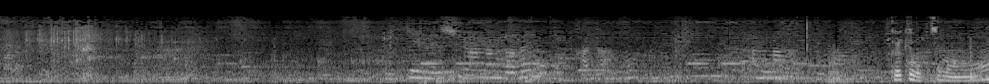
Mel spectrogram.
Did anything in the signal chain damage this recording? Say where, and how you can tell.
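Yes. The codec stage is the likely culprit: lossy AAC compression across the whole clip, consistent with AAC-LC at around 32 kbps. Nothing is present above 9.7 kHz, so highs sound dull, and starved bands leave a smeared, warbling, fizzy texture.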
